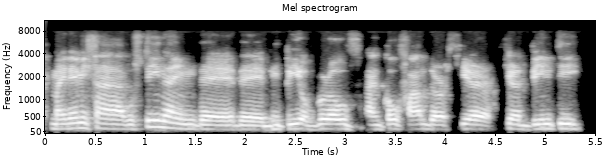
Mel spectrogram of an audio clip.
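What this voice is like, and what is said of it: Argentinian-accented English. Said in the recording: “I'm Argentinian, and generally Argentinians tend to speak quite fast.”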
